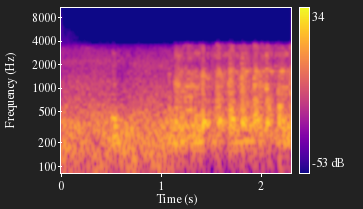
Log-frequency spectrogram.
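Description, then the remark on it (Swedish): Rally driver Mats Jonsson's rally car engine cranks and struggles to start because of a car fault and a bad battery, a steady low mechanical churn that grows louder and more ragged halfway through with uneven pulsing, never quite catching into a clean idle. “Ja, men nu är det någonting som krånglar med bilen. Ja, och ett dåligt batteri också.”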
